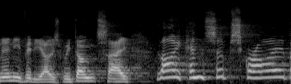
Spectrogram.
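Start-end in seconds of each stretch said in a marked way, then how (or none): 1.6-2.9 much higher and slow, sing-song "like and subscribe"; mocking YouTuber plea. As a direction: parody the cheesy YouTuber catchphrase.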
